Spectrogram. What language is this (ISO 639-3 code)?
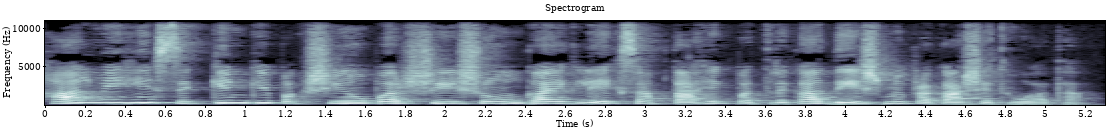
hin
